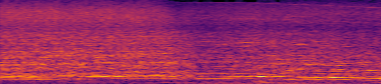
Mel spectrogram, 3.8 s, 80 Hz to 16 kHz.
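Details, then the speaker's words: 2004 Mustang Cobra Terminator with a ported 2020 GT500 supercharger and 2.8 upper pulley, dyno baseline pull. Winds hard but runs rough near the top, with possible tire spin. Owner suspects spark blowout; TR7IX plugs to be fitted. "I think it's spinning. I think it needs plugs. All right, it sounds like it might be getting some spark blowout, so I'm gonna go ahead and get a fresh set of TR7IXs in it."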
